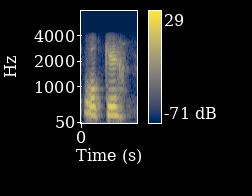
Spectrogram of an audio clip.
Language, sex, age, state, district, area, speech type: Gujarati, female, 30-45, Gujarat, Junagadh, urban, conversation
